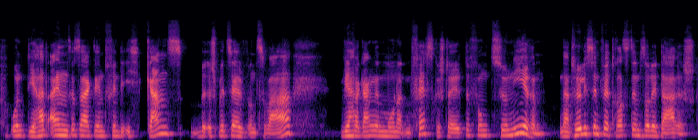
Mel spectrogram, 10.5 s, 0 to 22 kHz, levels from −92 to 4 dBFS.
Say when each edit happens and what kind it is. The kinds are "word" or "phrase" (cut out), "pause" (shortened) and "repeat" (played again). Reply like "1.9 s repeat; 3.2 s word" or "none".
1.0 s word; 3.7 s word; 5.3 s phrase; 7.0 s phrase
